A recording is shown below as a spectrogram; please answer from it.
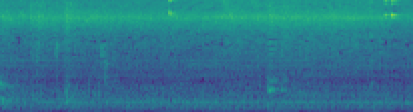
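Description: Raw banana slices frying in a pan over medium flame, a soft continuous sizzle with occasional light clicks of stirring, close and steady, no voices.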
